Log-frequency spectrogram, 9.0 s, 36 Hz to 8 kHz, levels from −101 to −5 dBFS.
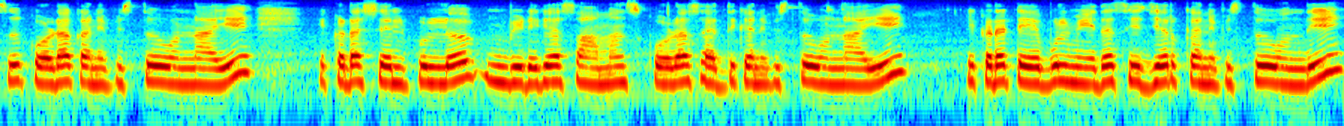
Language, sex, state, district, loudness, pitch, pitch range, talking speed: Telugu, female, Andhra Pradesh, Srikakulam, -15 LUFS, 235 Hz, 225-245 Hz, 120 wpm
